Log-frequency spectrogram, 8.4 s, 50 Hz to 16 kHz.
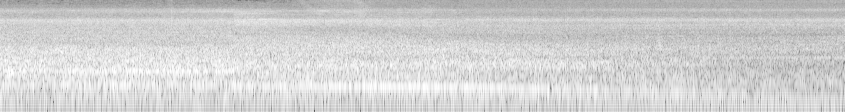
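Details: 2016 Infiniti QX80 after replacing the fan clutch that kept the fan running constantly: smooth, even idle around 1,000 rpm with steady low hum and a faint whir easing down, no roaring fan; fan issue fixed.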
